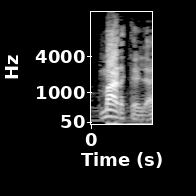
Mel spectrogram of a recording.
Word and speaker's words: Merkel: Merkel, ahí está, Merkel, exactamente. – Merkel, sí.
